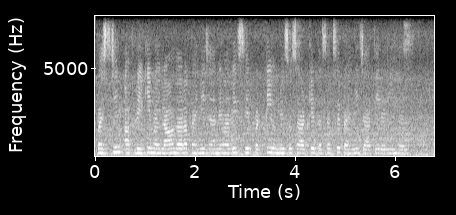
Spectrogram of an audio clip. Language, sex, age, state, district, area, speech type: Hindi, female, 45-60, Uttar Pradesh, Ayodhya, rural, read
